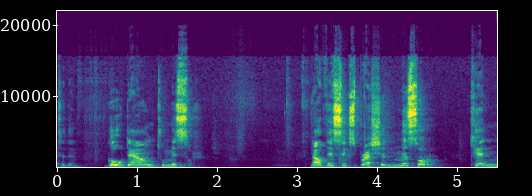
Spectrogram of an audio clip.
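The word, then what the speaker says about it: مصر: So in the recitation of Abdullah, Al-Hasan, Talha ibn Musarraf, and Al-A'mash, Misr is pronounced Misr without tanween, Misra.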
